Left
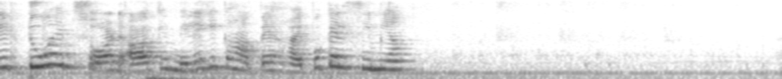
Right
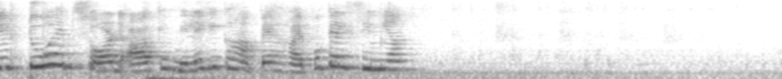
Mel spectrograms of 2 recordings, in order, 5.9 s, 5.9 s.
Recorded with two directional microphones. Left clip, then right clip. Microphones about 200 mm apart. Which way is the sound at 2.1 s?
40° left (ahead or behind).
